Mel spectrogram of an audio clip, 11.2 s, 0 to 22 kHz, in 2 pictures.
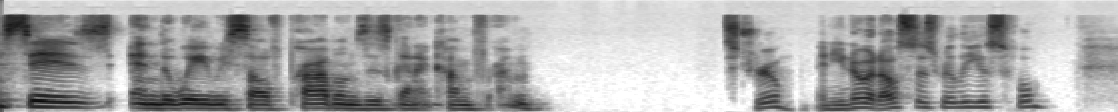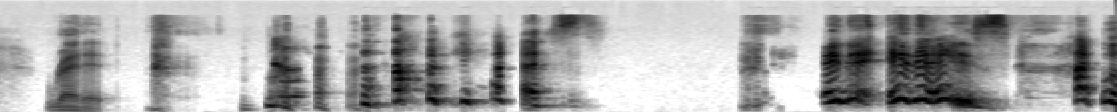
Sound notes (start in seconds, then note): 6.9 both laughing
